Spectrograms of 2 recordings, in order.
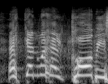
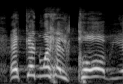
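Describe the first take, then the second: First: Higher and louder, preaching climax; building shout. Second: Said in the usual way. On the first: Shown as a demonstration. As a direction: drive covid home with full force. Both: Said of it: "repeats it stronger".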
